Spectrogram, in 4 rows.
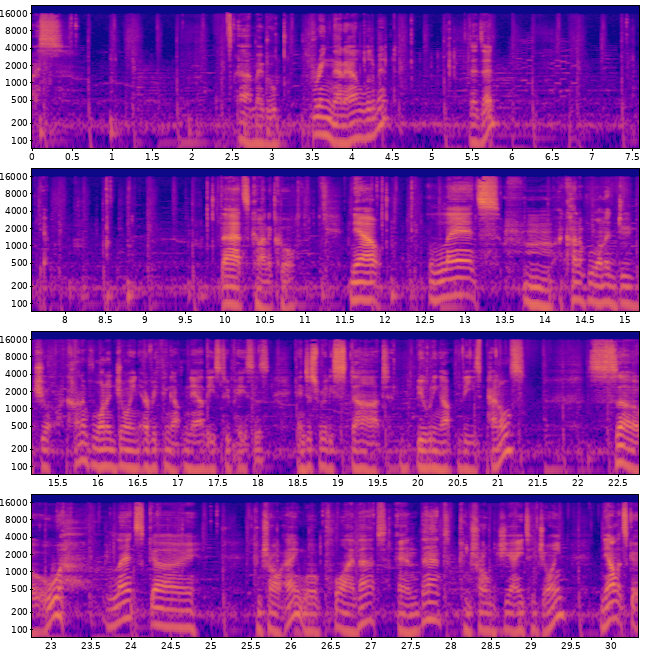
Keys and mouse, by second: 2.3 click, 3.0-11.7 shift+middle drag, 3.9 g, 11.7 click, 11.7-12.9 shift+middle drag, 12.9-13.5 drag, 13.5-17.8 middle drag, 17.8 click, 17.9-22.9 middle drag, 22.9 click, 23.9 middle drag, 24.1 click, 24.3-24.8 middle drag, 24.8 click, 25.1-26.3 ctrl+middle drag, 25.3 ctrl+a, 26.3-26.7 drag, 26.7 shift+middle click, 26.8 shift+drag, 27.0-28.2 ctrl+middle drag, 28.2 ctrl+j.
